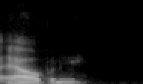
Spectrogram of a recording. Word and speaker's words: Albany: Do you guys say Albany or Albany? Uh, Albany. Albany, yeah, right.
